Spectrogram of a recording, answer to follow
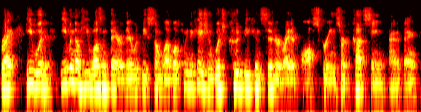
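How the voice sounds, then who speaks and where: A man's voice: medium pitch, lively intonation, normal speed, few pauses, darkish tone. A man co-hosting a podcast, casually discussing tabletop games as a game master and often checking in with "right?". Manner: peppers talk with "right?" check-ins. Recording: dull lo-fi, roomy echo.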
